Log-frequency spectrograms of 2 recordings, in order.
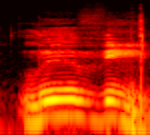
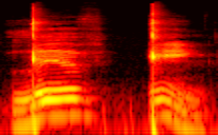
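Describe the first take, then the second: First: Said in the usual way. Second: "living" broken into two beats, liv, ing, loudly; split into syllables. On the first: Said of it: "diagrammed each word with the amount of syllables". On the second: Shown as a demonstration. Teacher counting syllables for class, "living" split firmly as liv-ing. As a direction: sound out "living" one syllable at a time. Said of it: "That's two syllables".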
